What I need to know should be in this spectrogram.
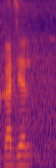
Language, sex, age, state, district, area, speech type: Telugu, male, 60+, Telangana, Hyderabad, urban, spontaneous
